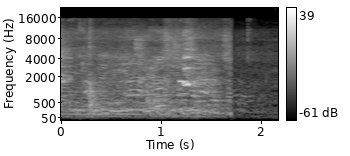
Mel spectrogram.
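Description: Voices chattering in a busy restaurant, cut off suddenly near the end, when the sound drops to a much quieter background.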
